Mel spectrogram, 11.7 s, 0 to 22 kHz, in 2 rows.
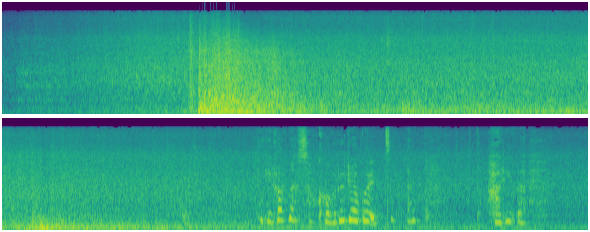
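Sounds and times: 
heavy rain pouring in a storm: 0:00.0 - 0:11.7
soft thunder rumble: 0:01.7 - 0:11.7
loud thunderclap crashing: 0:01.8 - 0:08.5
speech: 0:08.8 - 0:11.2.

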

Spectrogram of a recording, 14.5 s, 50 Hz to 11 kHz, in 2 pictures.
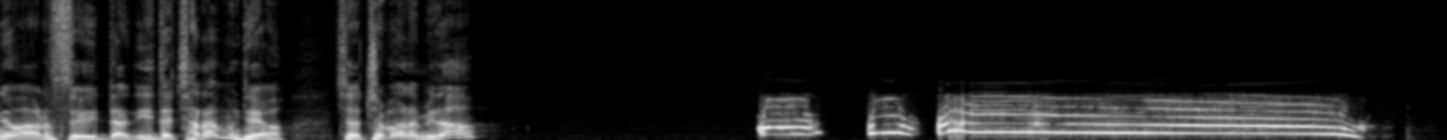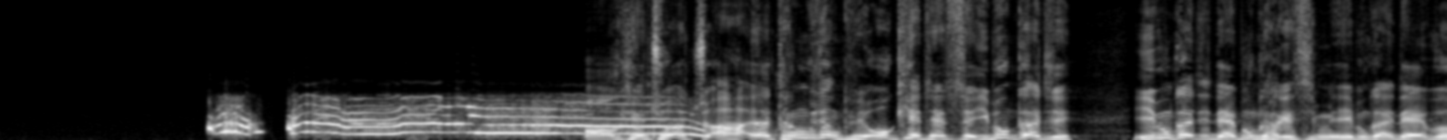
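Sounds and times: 
speech: 0:00.0 - 0:02.5, 0:10.2 - 0:14.4
person imitating a rooster crowing over a phone call in a rooster-crowing contest: 0:03.8 - 0:07.0, 0:08.3 - 0:11.0.

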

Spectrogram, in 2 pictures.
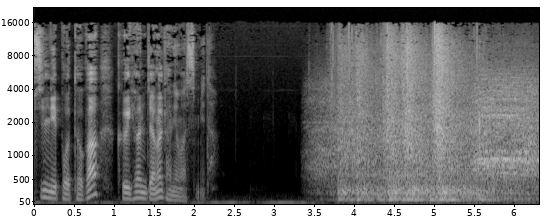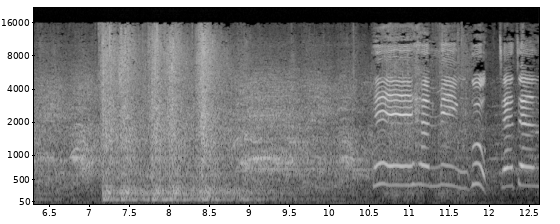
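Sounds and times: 
speech: 0:00.0 - 0:02.4
large indoor crowd of fans chanting and cheering at a volleyball match: 0:03.4 - 0:12.6
heavy thumping beats of drums or thundersticks: 0:03.5 - 0:11.6.

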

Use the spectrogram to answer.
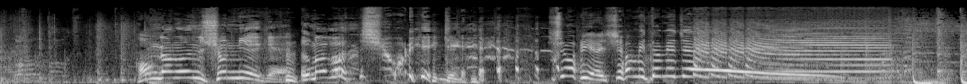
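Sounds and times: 
speech: 0:01.4 - 0:08.5
laughter: 0:02.7 - 0:08.7
air horn blast sliding downward in pitch: 0:06.9 - 0:09.5.

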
